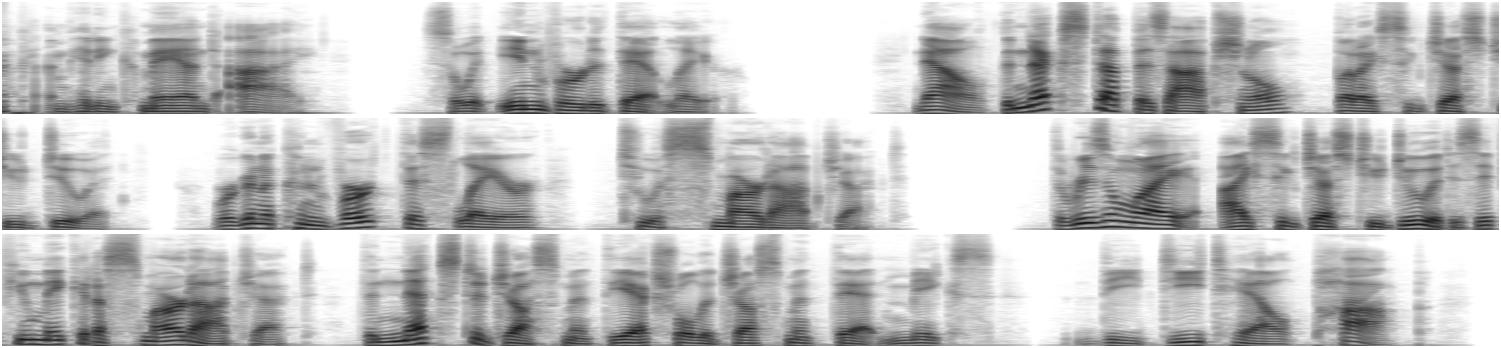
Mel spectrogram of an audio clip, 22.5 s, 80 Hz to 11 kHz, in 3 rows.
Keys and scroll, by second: 1.2 super+i.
